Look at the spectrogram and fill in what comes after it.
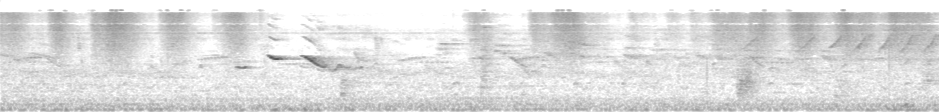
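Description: Outdoor ambience ahead of a thunderstorm: a steady low background rumble with scattered short bird chirps, the loudest two quick falling calls about three seconds in.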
